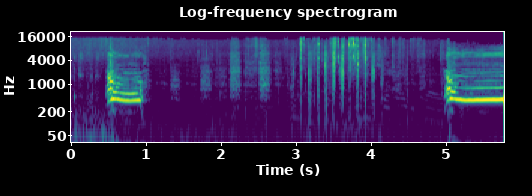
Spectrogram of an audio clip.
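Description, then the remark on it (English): A state trapper's two hounds let out two loud, drawn-out barks, one near the start and one at the end, with quick, rhythmic panting and snuffling in the quieter stretch between, on the ground in the Black Hills during a search for a mountain lion. “With her are a state trapper and his 2 hounds, a state biologist, and her professor, John Jenks.”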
